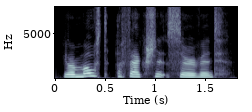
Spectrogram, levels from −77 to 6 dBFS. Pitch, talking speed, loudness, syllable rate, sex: 245 Hz, 130 wpm, -16 LUFS, 5.7 syllables/s, female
